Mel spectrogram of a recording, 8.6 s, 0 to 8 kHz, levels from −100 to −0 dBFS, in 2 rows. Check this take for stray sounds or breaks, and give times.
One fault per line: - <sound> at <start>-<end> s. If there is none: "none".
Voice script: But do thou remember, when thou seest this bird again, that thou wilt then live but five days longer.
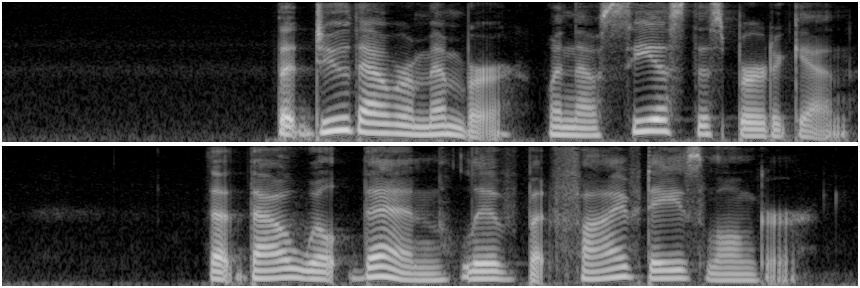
none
